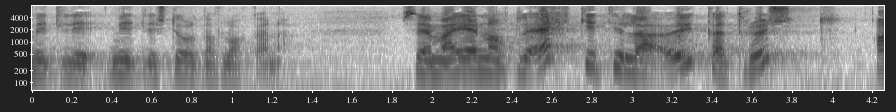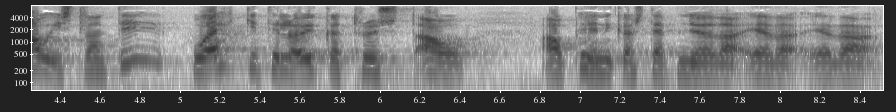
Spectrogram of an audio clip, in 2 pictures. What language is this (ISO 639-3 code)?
isl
